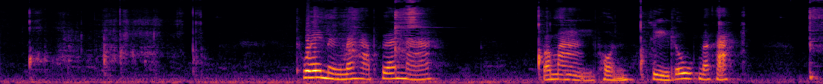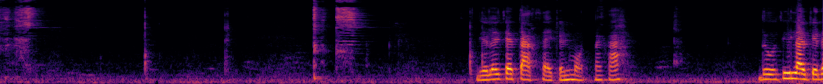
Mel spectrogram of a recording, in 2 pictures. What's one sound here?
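A metal spoon clinks and scrapes against a plastic cup.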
